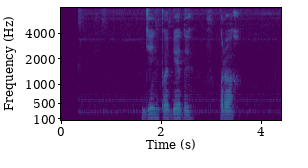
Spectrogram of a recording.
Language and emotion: Russian, neutral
